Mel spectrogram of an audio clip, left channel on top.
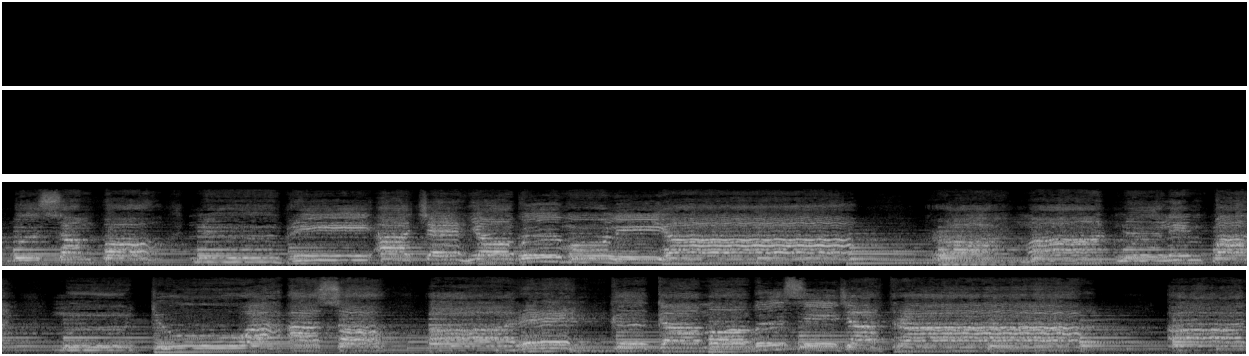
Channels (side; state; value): left; silent; 62 dB below the other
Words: bersampo, negeri Acehnya bermulia. Rahmat melimpah, metuah aso, are kekamo bersejahtera.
